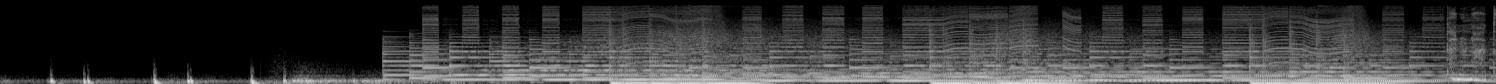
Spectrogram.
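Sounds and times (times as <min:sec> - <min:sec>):
heartbeat thumping: 0:00.0 - 0:03.9
swelling music: 0:03.8 - 0:14.9.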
